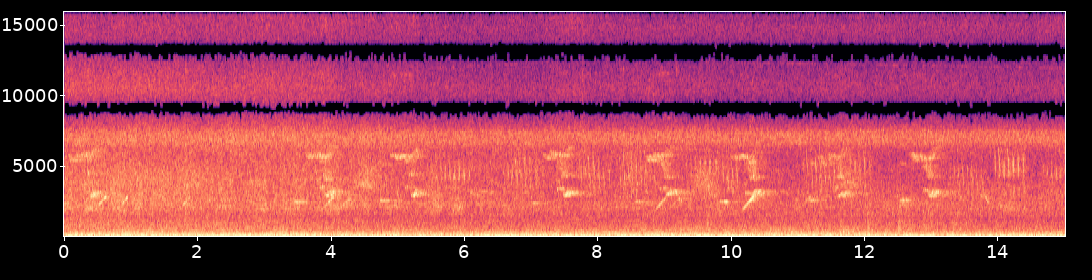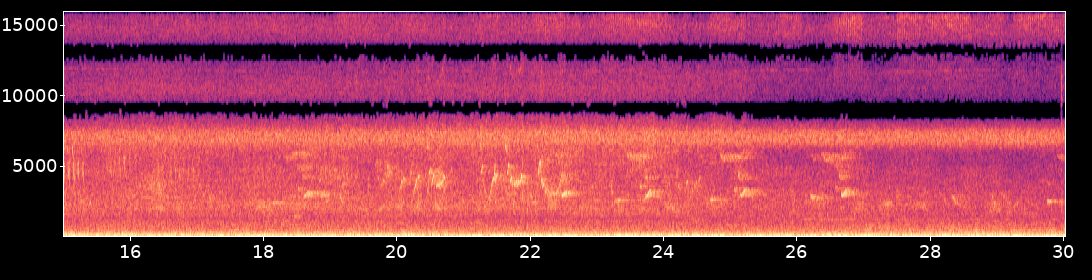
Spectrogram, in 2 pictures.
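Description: Birds calling: many short chirps and whistles, some sliding in pitch, repeated irregularly over a steady low background rumble.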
